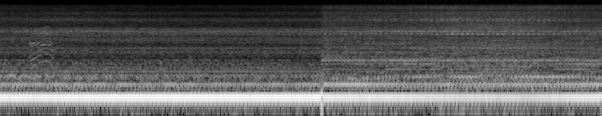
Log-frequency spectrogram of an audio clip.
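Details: Sky Trak telehandler diesel, started cold outside: steady even low thrum about four beats a second, no misses or knocks, idling down; belts may need dressing or tightening. Normal running.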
